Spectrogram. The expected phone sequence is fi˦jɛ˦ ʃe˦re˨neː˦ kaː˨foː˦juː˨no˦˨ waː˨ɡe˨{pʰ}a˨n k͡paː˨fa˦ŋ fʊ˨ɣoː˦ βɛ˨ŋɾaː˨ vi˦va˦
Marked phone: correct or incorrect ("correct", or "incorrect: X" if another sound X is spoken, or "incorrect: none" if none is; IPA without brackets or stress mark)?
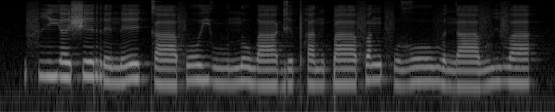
correct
